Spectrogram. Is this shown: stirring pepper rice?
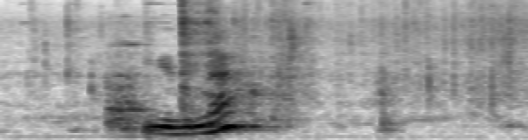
yes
